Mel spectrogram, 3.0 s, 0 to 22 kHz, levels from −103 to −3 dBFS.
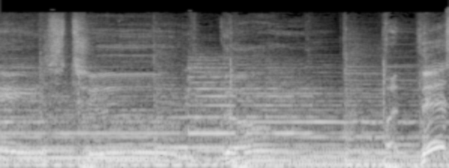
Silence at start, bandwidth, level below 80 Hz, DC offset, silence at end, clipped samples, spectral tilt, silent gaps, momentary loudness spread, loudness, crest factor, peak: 0 s; 16 kHz; -22 dBFS; under 0.1%; 0 s; under 0.1%; -6.5 dB/octave; none; 3 LU; -15 LUFS; 14 dB; 0 dBFS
